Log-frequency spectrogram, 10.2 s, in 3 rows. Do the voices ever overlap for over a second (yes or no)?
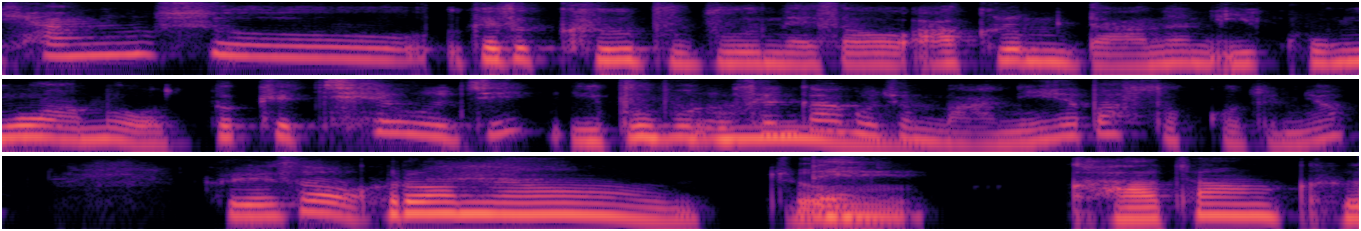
no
